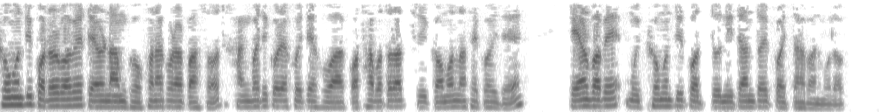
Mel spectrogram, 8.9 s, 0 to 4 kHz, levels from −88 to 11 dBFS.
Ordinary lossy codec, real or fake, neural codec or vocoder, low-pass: AAC, 32 kbps; real; none; 3.6 kHz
